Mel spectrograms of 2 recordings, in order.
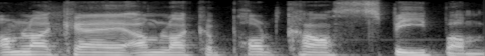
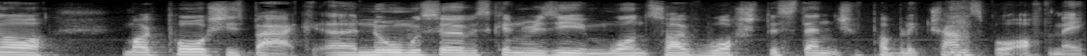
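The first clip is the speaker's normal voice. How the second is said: plain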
